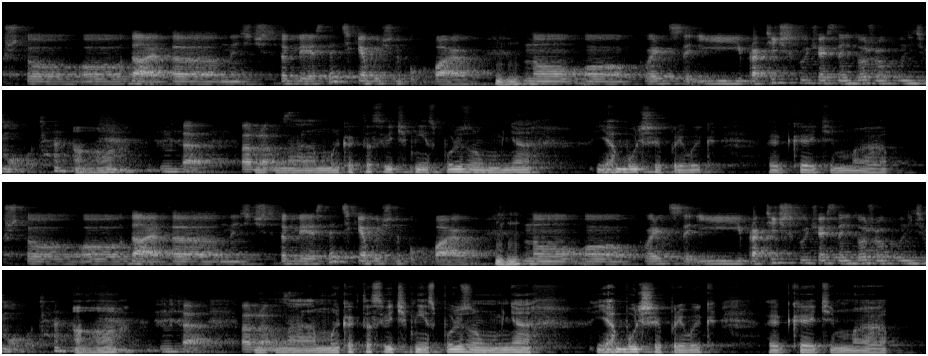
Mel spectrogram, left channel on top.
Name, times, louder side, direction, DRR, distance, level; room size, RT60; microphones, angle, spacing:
voice 1, 0.0-4.0 4.3-9.8 10.2-11.3 11.6-12.3, equal, 5° right, 1 dB, 2.2 m, -33 dB
voice 2, 10.0-10.4 10.9-11.1 11.8-14.9 15.2-18.1, right 3 dB, 75° right, 15 dB, 0.6 m, -30 dB
23.0 x 10.0 x 4.1 m, 1.1 s
head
